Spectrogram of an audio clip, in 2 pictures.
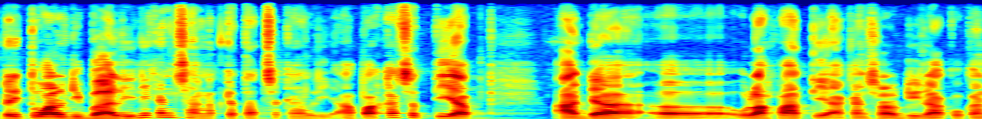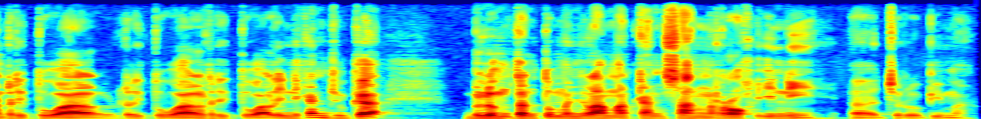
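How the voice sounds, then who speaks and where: Male interviewer, mid-pitched voice, hesitant rambling questions. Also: moderate pace, a little mellow.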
